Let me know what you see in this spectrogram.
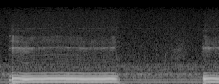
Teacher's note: during the vowel e the velopharyngeal port would generally be closed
